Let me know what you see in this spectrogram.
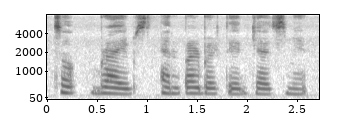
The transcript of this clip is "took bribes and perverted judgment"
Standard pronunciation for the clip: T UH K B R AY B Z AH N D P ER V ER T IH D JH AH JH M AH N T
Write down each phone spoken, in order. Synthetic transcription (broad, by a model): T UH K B R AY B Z AH N D P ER B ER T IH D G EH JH M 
